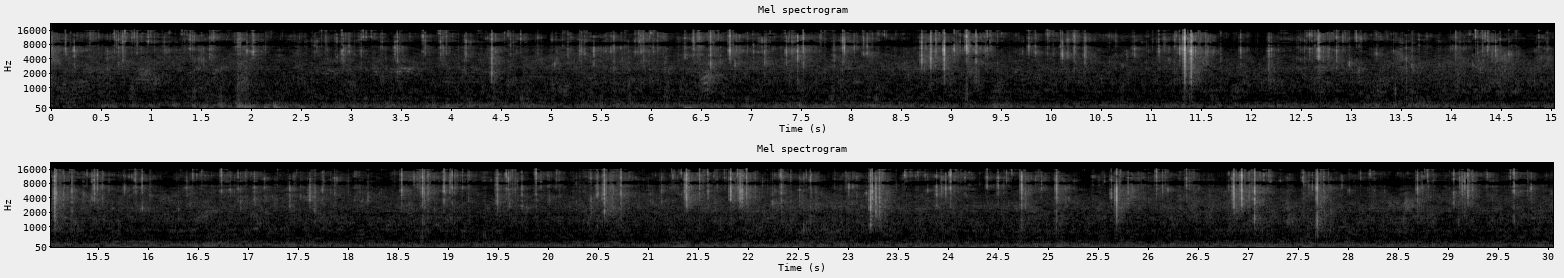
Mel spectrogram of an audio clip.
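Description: Wood fire crackling: a log burning on embers in a metal fire ring, giving irregular sharp pops and snaps, the loudest about eleven seconds in.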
